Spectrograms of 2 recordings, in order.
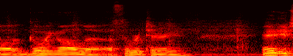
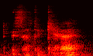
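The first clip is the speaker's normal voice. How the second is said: whisper; 2 semitones higher, 9 dB quieter than usual. Retold or imitated. Wondering about a noise at night.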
